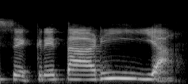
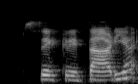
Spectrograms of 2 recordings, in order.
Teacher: Secretaría es hiato, en cambio secretaria si hay un diptongo ahí y termina siendo grave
